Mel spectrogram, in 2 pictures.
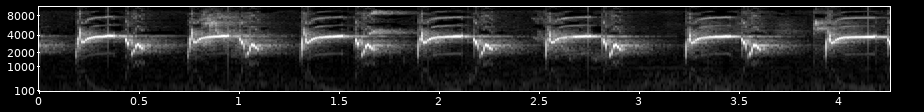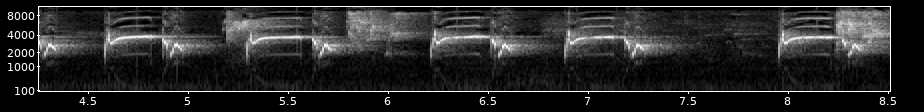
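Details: Bar-winged prinia, a visiting male with a fighting temperament, singing aggressively: a fast train of sharp, bright two-part notes, each an upslurred whistle dropping into a buzzy tail, repeated nearly twice a second without pause.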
